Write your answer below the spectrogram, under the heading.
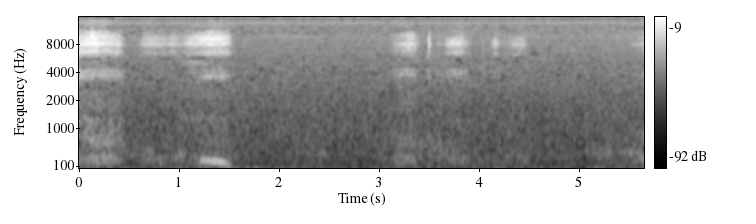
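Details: Dog called Charlie snoozes on his back, opening with two wheezy snores that carry a thin whistle, followed by quieter, faint breathing puffs in a still indoor setting.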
